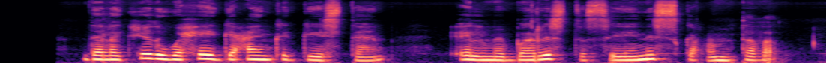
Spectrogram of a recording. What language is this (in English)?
Somali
